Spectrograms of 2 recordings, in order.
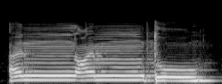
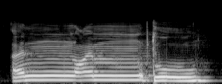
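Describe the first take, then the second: The two takes are said the same way.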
